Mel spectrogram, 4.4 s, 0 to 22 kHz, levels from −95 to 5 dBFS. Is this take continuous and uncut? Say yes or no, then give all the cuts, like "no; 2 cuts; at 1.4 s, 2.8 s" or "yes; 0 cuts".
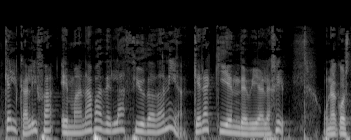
yes; 0 cuts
